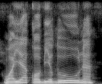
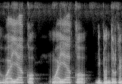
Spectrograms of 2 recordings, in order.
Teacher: huruf ko atau huruf qaf dibaca pantul karena huruf qaf yang berharokat sukun atau harokat mati dia termasuk salah satu daripada huruf-huruf pantul atau huruf qalqalah ya.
